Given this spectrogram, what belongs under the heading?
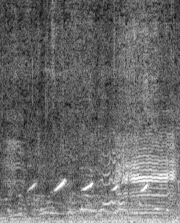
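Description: Sheep bleating at the Kirkuk sheep market, several short bleats from nearby animals repeating over a busy low market murmur.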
